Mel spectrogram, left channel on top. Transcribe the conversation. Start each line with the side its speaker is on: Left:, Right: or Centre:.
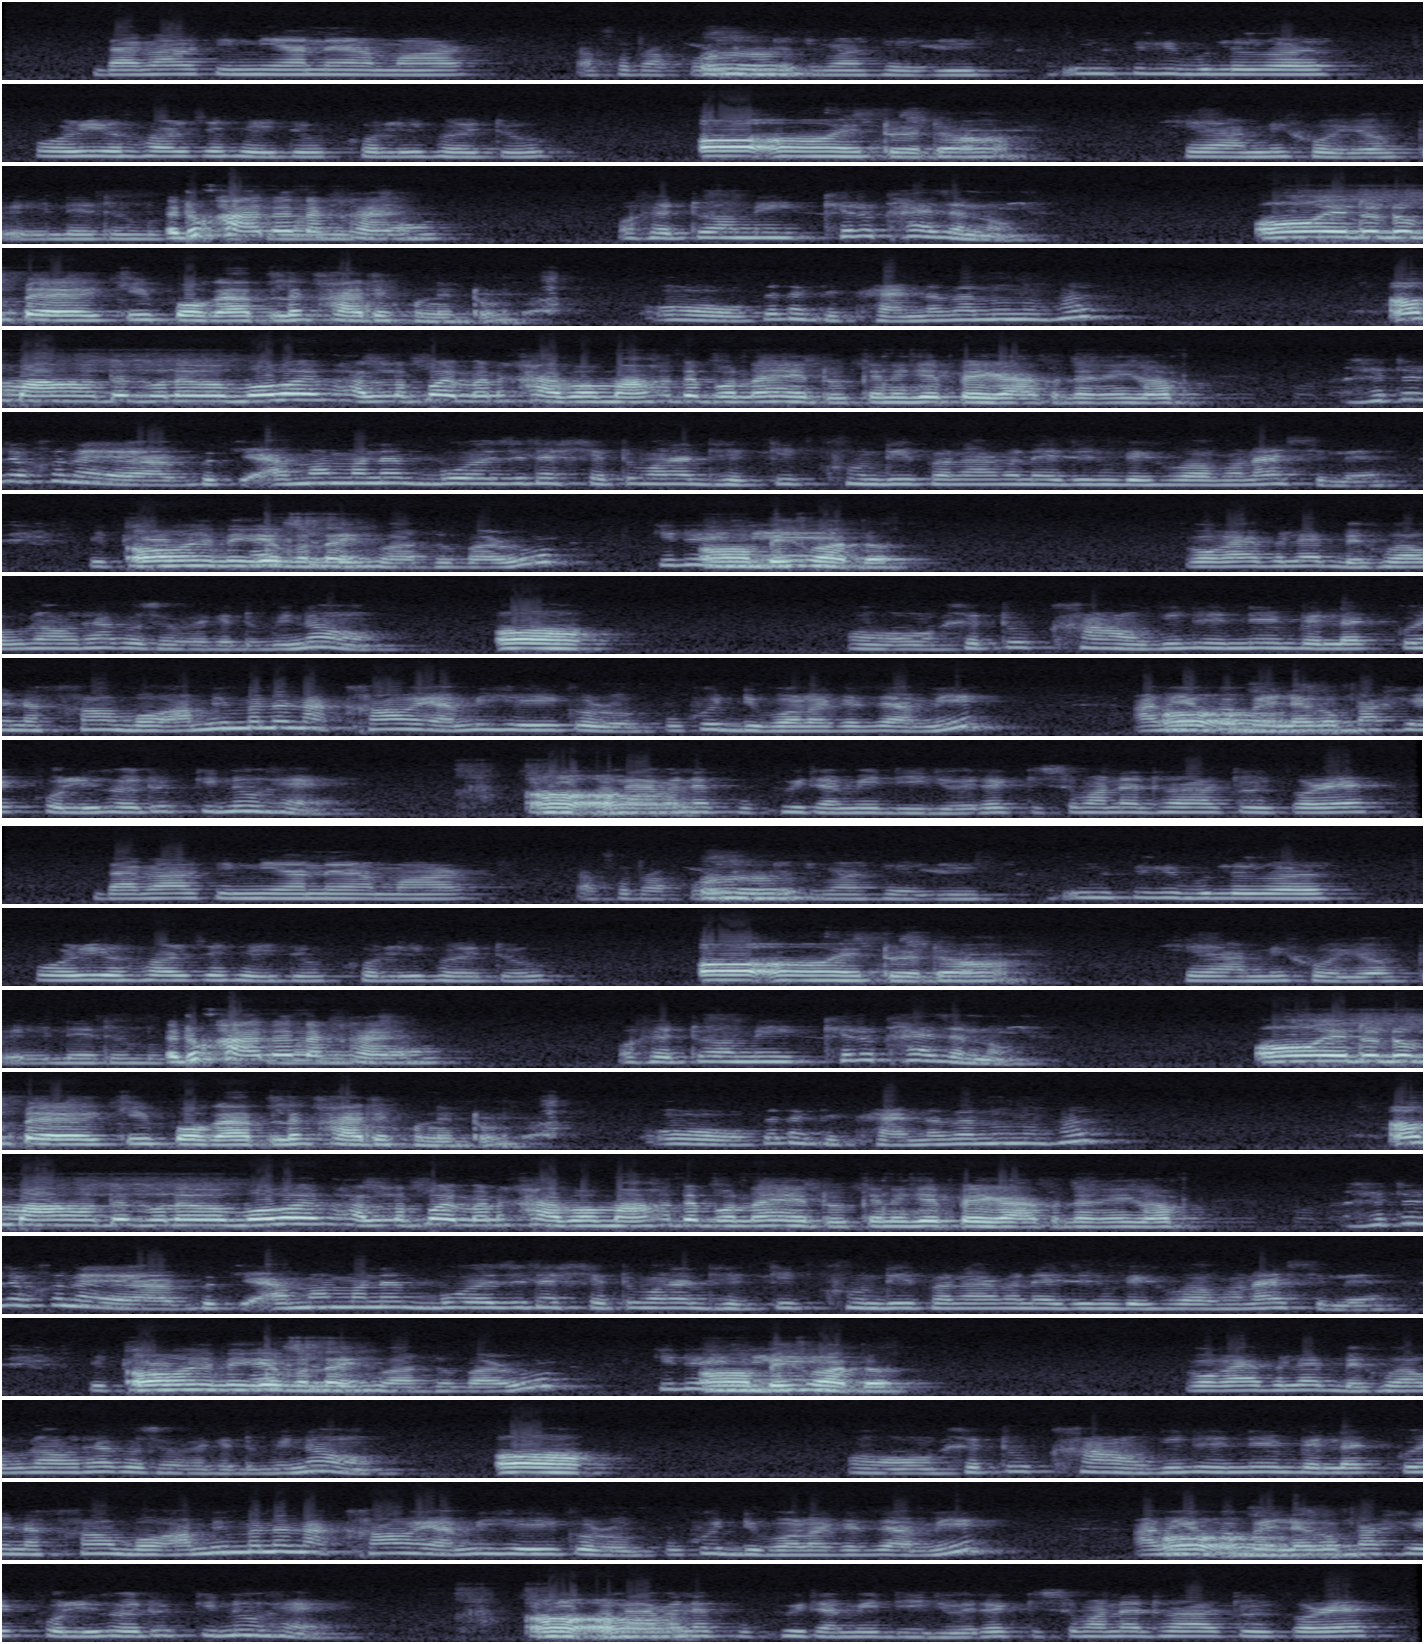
Left: দানা কিনি আনে আমাৰ তাৰপিছত আকৌ
Right: উম,
Left: এইপিনে তোমাৰ হেৰি এইটো কি বুলি কয় সৰিয়হৰ যে হেৰিটো খলিহৈটো।
Right: অ অ এইটোয়েটো অ।
Left: সেয়া আমি সৰিয়হ পেৰিলে এইটো কিছুমানে
Right: খাই নে নাখায়?
Left: এতিয়া অ সেইটো আমি সেইটো খাই জানো?
Right: অ এইটোতো পে কি পগাই পেলাই খাই দেখোন এইটো।
Left: অ কেনেকে খায় নাজানো নহয়?
Right: আমা মাহঁতে বনাই বাৰু মই বাৰু ভাল নাপাও ইমান খাই বাও মাহঁতে বনাই এইটো কেনেকে পেগা পেলাইনি
Left: সেইটো দেখোন নে আমাৰ মানে বৌ এজনীয়ে সেইটো মানে ঢেঁকীত খুন্দি পেলাই মানে দিন বেহুৱা বনাইছিলে তেতিয়া
Right: অ',
Left: আমি
Right: সেনেকে
Left: খাইছো
Right: বনাই
Left: বেহুৱাটো বাৰু কিন্তু
Right: অ',
Left: এনে
Right: বেহুৱাটো।
Left: পগাই পেলাই বেহুৱা বনোৱা কথাই কৈছা চাগে তুমি ন?
Right: অ।
Left: অ সেইটো খাওঁ কিন্তু এনেই বেলেগকৈ নাখাও বাও আমি মানে নাখাওৱে আমি হেৰি কৰো পুখুৰীত দিব লাগে যে আমি। আমি
Right: অ',
Left: আকৌ
Right: অ',
Left: বেলেগৰ পৰা সেই খলিহৈটো কিনোহে
Right: অ',
Left: কিনি পেলাই
Right: অ',
Left: মানে পুখুৰীত আমি দি দিওঁ এতিয়া কিছুমানে ধৰা কি কৰে?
